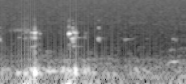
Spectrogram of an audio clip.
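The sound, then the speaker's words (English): A chair creaks in two short, strained squeaks about half a second apart, heard faintly over a steady low rumble with no one talking. “These chair noises, like, I need it's just your chair.”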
